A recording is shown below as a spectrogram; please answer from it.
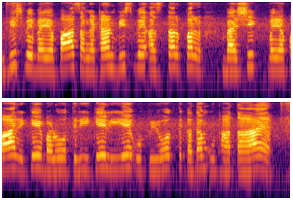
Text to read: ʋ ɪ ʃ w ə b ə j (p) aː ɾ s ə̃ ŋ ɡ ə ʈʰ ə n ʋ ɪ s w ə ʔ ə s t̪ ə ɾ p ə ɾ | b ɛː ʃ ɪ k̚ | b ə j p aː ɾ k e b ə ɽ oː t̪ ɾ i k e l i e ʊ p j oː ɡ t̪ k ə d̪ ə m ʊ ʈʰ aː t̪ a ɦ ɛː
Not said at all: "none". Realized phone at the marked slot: p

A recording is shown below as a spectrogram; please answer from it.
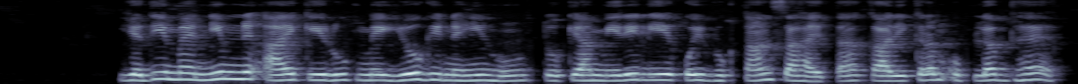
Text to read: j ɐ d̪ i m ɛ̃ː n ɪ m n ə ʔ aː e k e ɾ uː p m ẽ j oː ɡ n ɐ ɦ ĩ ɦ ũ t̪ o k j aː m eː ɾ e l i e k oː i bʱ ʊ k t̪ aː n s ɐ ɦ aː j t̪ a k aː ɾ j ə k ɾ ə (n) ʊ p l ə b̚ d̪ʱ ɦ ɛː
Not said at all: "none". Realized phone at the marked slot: m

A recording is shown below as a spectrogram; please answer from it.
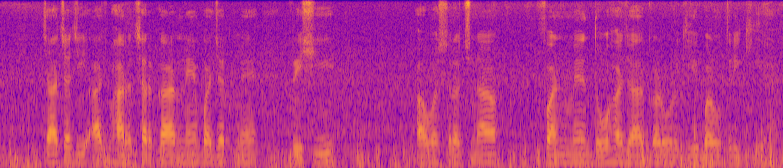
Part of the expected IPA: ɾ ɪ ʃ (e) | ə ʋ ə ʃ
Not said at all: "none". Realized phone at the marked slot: i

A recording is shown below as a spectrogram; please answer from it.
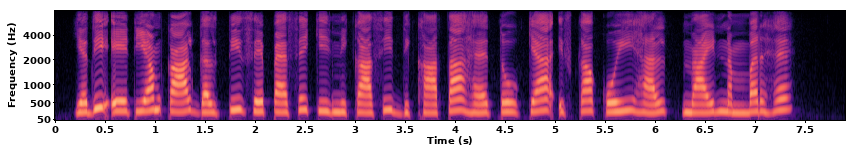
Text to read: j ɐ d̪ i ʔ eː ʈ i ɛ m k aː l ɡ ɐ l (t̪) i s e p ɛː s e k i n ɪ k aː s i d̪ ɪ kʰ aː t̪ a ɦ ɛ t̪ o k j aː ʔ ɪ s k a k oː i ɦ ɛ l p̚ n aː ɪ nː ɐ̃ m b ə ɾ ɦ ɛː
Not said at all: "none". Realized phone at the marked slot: t̪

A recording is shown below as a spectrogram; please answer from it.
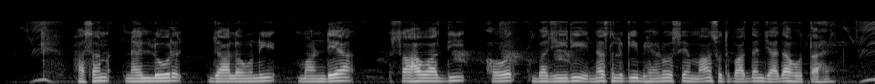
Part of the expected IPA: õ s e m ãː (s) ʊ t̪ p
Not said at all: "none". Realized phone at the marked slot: s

